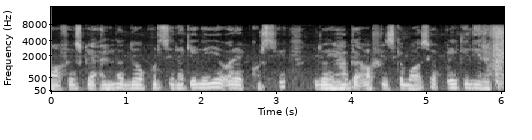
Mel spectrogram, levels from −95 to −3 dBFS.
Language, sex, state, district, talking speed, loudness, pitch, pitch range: Hindi, male, Gujarat, Valsad, 220 wpm, -18 LUFS, 115 Hz, 110-120 Hz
